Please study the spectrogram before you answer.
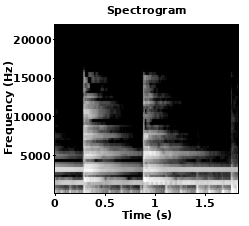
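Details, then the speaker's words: Good-quality bronze boat propeller struck, in comparison with a corrosion-damaged one: two sharp strikes, each followed by a clear, lingering bell-like ring. Healthy, sound propeller. "so you can hear the difference in the qualities of the metals the good quality bronze propeller there the dead bronze propeller here"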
